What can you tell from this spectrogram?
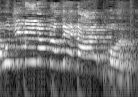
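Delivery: very high-pitched indignant outburst; sudden outrage. Retold or imitated. Girl refused the iPod, switching to outrage. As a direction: switch into shrieky, retold indignation. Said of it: "Guys, I switched".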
